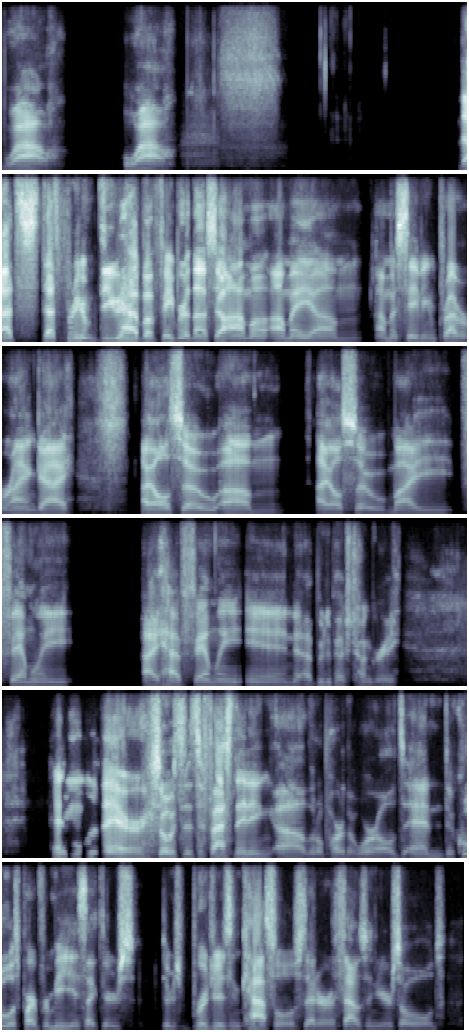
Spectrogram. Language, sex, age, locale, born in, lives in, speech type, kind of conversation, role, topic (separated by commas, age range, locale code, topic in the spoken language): English, male, 40-44, en-US, United States, United States, conversation, podcast, host, What motivates people to keep learning and growing throughout their lives?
